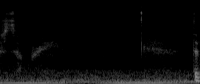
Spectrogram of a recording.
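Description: A woman's soft breath and whispery voice in a pause between words, over a low steady hum. A single faint click comes about one and a half seconds in, and she speaks a word just at the end.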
